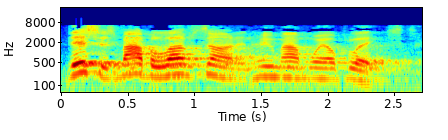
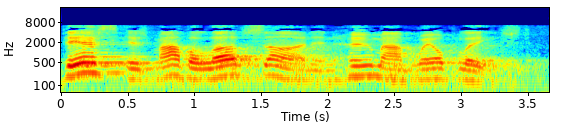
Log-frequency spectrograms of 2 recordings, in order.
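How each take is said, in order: First: Louder repeat. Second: Slow, loud group reading of "This is my beloved Son"; read together aloud. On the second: Preacher leading the congregation in reading aloud slowly. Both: Real, not acted. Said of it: "let's read this together".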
